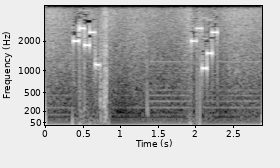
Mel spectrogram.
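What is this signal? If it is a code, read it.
Five-tone selective call (ZVEI), heard as quick runs of five tones, tones of about 70 ms. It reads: 88702 88150
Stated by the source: Five-tone ZVEI selective call received with an SDR.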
